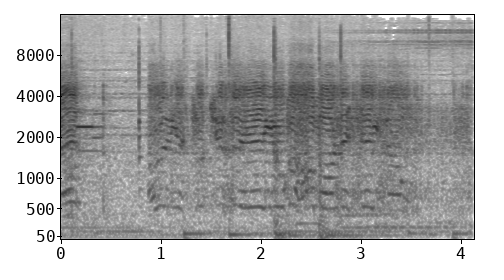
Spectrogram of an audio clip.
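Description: Background music with a steady low drone, with indistinct voices over it.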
